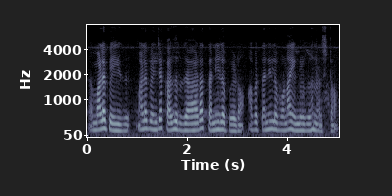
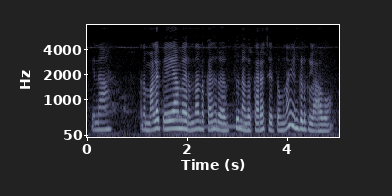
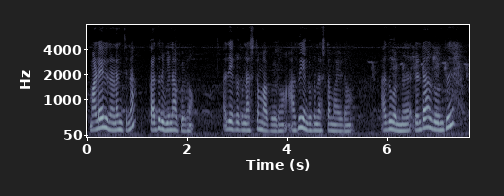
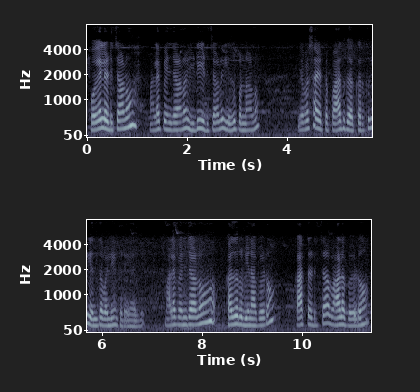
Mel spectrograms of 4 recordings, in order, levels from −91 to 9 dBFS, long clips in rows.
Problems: none marked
